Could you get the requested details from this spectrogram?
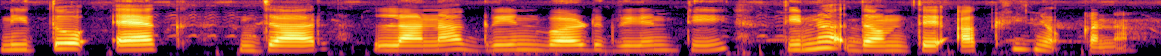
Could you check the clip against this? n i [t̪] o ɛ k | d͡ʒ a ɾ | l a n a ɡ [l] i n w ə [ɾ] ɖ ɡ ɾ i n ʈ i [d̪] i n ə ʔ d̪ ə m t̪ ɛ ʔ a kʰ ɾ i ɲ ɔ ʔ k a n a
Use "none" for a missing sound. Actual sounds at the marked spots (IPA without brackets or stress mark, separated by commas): t̪, ɾ, ɾ, t̪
